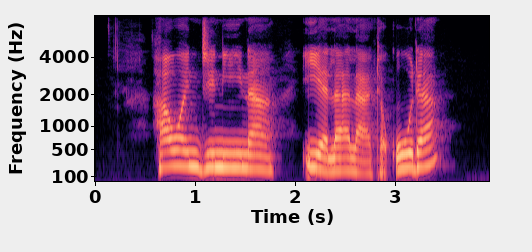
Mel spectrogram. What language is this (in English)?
Hausa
